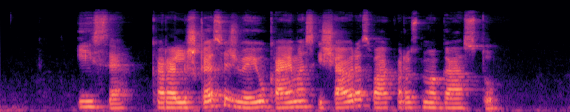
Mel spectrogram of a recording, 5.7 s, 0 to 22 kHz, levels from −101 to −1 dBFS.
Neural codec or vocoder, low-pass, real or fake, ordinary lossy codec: vocoder, 48 kHz, 128 mel bands, Vocos; 14.4 kHz; fake; Opus, 64 kbps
